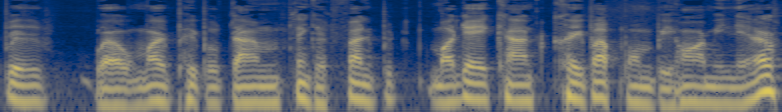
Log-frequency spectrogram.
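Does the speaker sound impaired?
Yes: hearing loss with cochlear implants; right implant 10-11 years ago, left 2-3 years later, 4-hour operation, dead hair cells, formerly hearing aids; both implants, number seven model Bluetooth phone streaming, telecoil via Cochlear app, hears fridge motor; asks others to speak slowly, struggles when people talk quickly.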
